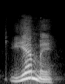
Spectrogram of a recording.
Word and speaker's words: Onyeme: These Ashanti people, they identify their Almighty Creator as someone called Yeme, or they have the word spelled is N-N-Y-E-M-E, O-N-Y-E-M-E, Onyeme, but they don't pronounce the O and the N.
